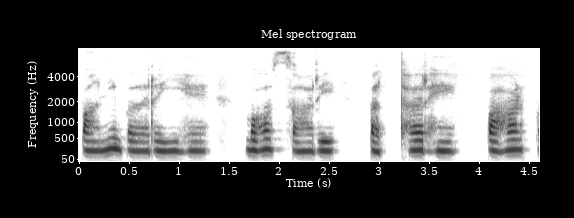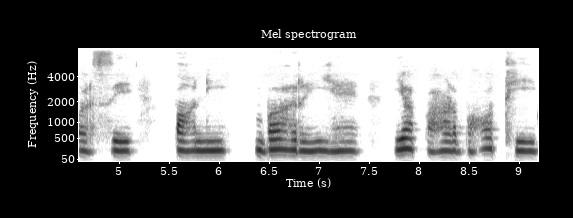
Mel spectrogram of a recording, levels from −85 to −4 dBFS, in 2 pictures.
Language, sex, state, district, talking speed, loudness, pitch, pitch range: Hindi, female, Uttar Pradesh, Etah, 130 wpm, -27 LUFS, 210 Hz, 205-225 Hz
